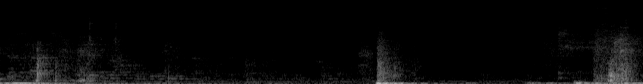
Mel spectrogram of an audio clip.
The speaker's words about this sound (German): Uh, ich mach mal kurz die Tür zu.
